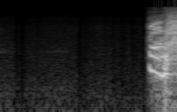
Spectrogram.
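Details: Girl, who says she thinks she is coming down with a cold: silence, then a sudden sharp, loud in-breath gasp, like the breath taken just before a sneeze.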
